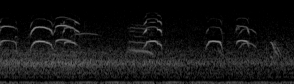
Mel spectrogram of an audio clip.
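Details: Eurasian oystercatchers at Peenemünde: loud, piping arched whistles in overlapping bursts from several birds, sharp and ringing, over steady low wind or surf rumble.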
